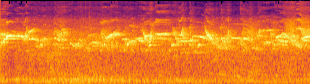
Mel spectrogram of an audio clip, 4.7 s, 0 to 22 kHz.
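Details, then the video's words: Magpie-robin singing in Banjar: a busy run of varied chirps, trills and short whistled notes between 2 and 6k, steady and continuous, over low background hum. "Burung murai Gacor di Banjar indah"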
